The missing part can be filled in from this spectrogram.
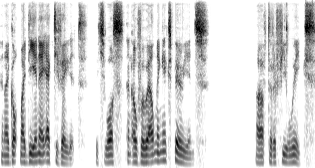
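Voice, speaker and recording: A man with a Dutch accent talks at a moderate pace and medium pitch, with fairly even intonation. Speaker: spiritual teacher. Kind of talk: webinar presentation. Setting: online webinar.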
